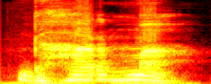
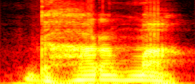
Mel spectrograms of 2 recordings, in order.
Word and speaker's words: Dharma: Âm AR này là chỉ đánh lưỡi thôi chứ không đọc là R ha.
